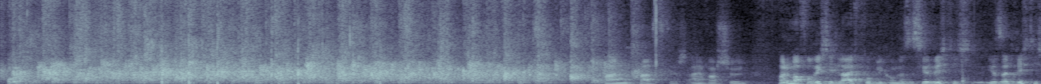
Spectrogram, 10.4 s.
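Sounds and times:
audience applause: 0:00.0 - 0:06.5
speech: 0:06.1 - 0:10.4.

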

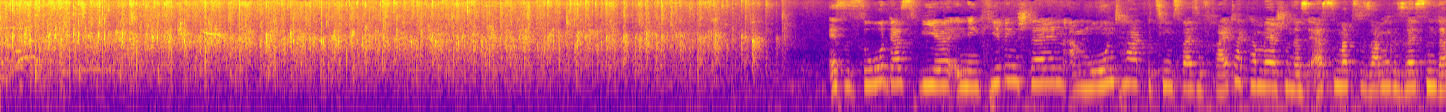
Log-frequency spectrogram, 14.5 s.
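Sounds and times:
applause: 0:00.0 - 0:08.0
speech: 0:08.3 - 0:14.4.

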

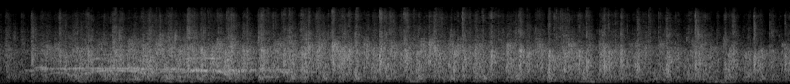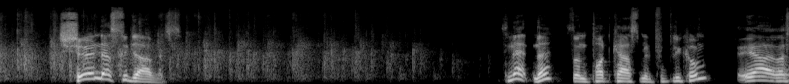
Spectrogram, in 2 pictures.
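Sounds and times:
audience applause: 0:00.0 - 0:12.6
speech: 0:08.6 - 0:09.8, 0:13.0 - 0:15.7.

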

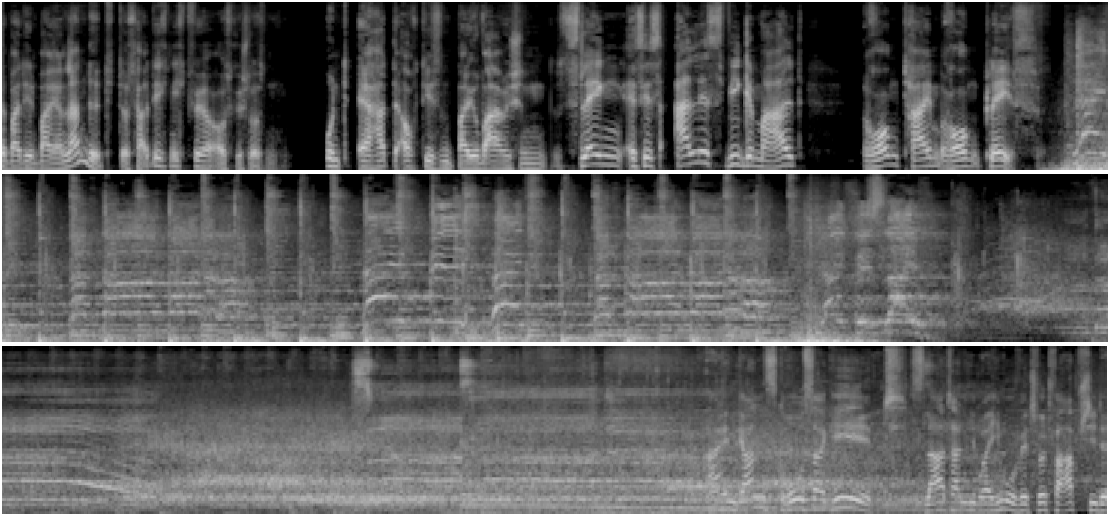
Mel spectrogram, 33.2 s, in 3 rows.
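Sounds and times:
speech: 0:00.0 - 0:11.2, 0:29.4 - 0:33.1
rhythmic music passage: 0:10.6 - 0:20.3, 0:21.8 - 0:33.1
large stadium crowd applauding and cheering: 0:13.4 - 0:18.6, 0:20.3 - 0:33.1.

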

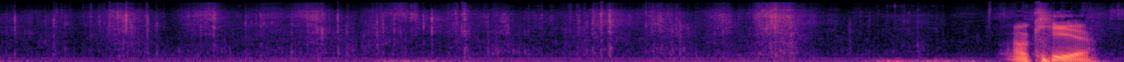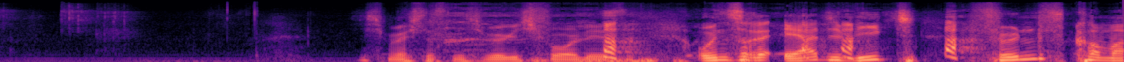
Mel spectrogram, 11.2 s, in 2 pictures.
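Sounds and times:
paper envelope being torn open: 0:00.0 - 0:06.3
speech: 0:05.0 - 0:05.6, 0:07.5 - 0:11.2
laughter: 0:07.6 - 0:11.2.

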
